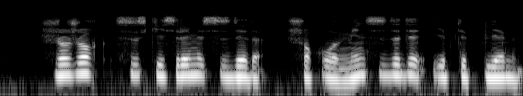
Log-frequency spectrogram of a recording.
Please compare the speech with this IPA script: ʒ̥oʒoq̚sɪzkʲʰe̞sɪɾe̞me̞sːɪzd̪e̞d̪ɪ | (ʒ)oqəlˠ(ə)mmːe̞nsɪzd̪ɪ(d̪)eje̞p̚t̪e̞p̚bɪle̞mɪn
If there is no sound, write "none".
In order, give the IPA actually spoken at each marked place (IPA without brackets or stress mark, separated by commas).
ʃ, ə, d̪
